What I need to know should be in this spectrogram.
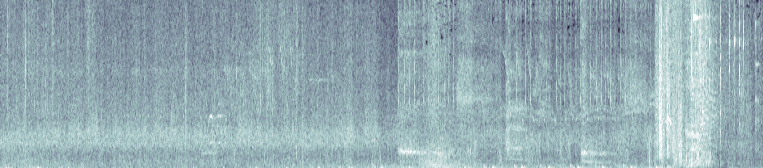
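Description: Wind rushes loudly past a wingsuit flyer.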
